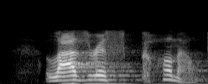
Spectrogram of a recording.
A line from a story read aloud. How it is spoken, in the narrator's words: Jesus calls out in a loud voice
